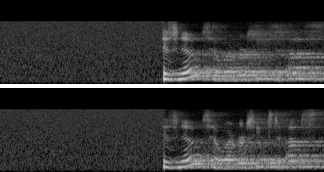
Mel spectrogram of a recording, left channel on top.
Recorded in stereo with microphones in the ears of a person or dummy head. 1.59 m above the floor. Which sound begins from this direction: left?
A woman speaking, at 1.6 s.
